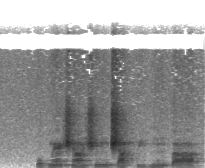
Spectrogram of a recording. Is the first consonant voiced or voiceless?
voiceless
